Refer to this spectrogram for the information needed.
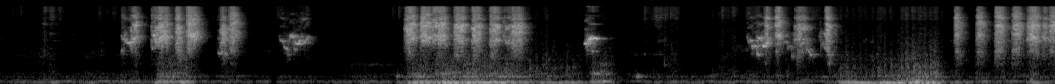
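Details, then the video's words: Playful budgerigars in an aviary produce repeated bursts of harsh, buzzy chatter and sharp chirps, broken by short pauses, with a soft low rumble in the background. "Happy Budgies Sounds"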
